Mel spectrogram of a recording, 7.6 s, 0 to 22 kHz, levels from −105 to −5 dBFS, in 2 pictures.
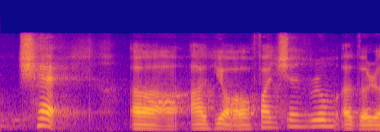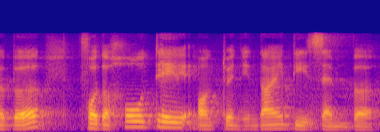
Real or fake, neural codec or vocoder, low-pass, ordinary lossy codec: fake; codec, 16 kHz, 0.8 kbps, ZipCodec; none; none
